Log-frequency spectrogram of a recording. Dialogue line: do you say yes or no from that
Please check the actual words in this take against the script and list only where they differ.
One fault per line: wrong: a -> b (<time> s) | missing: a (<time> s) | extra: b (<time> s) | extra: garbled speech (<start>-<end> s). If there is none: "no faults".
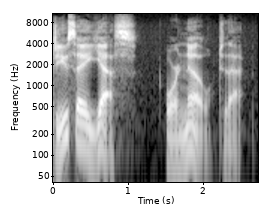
wrong: from -> to (2.2 s)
